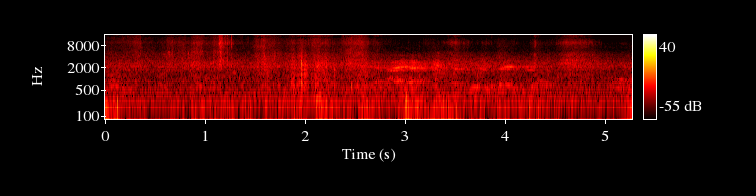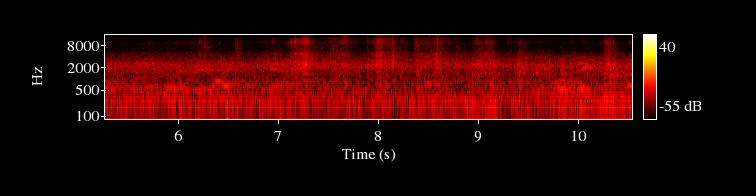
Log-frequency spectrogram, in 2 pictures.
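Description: Faint, indistinct voices of people outdoors, with a few light clicks.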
